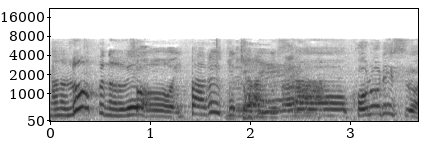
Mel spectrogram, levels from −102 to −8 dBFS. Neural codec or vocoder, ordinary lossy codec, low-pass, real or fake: vocoder, 44.1 kHz, 128 mel bands, Pupu-Vocoder; none; 7.2 kHz; fake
